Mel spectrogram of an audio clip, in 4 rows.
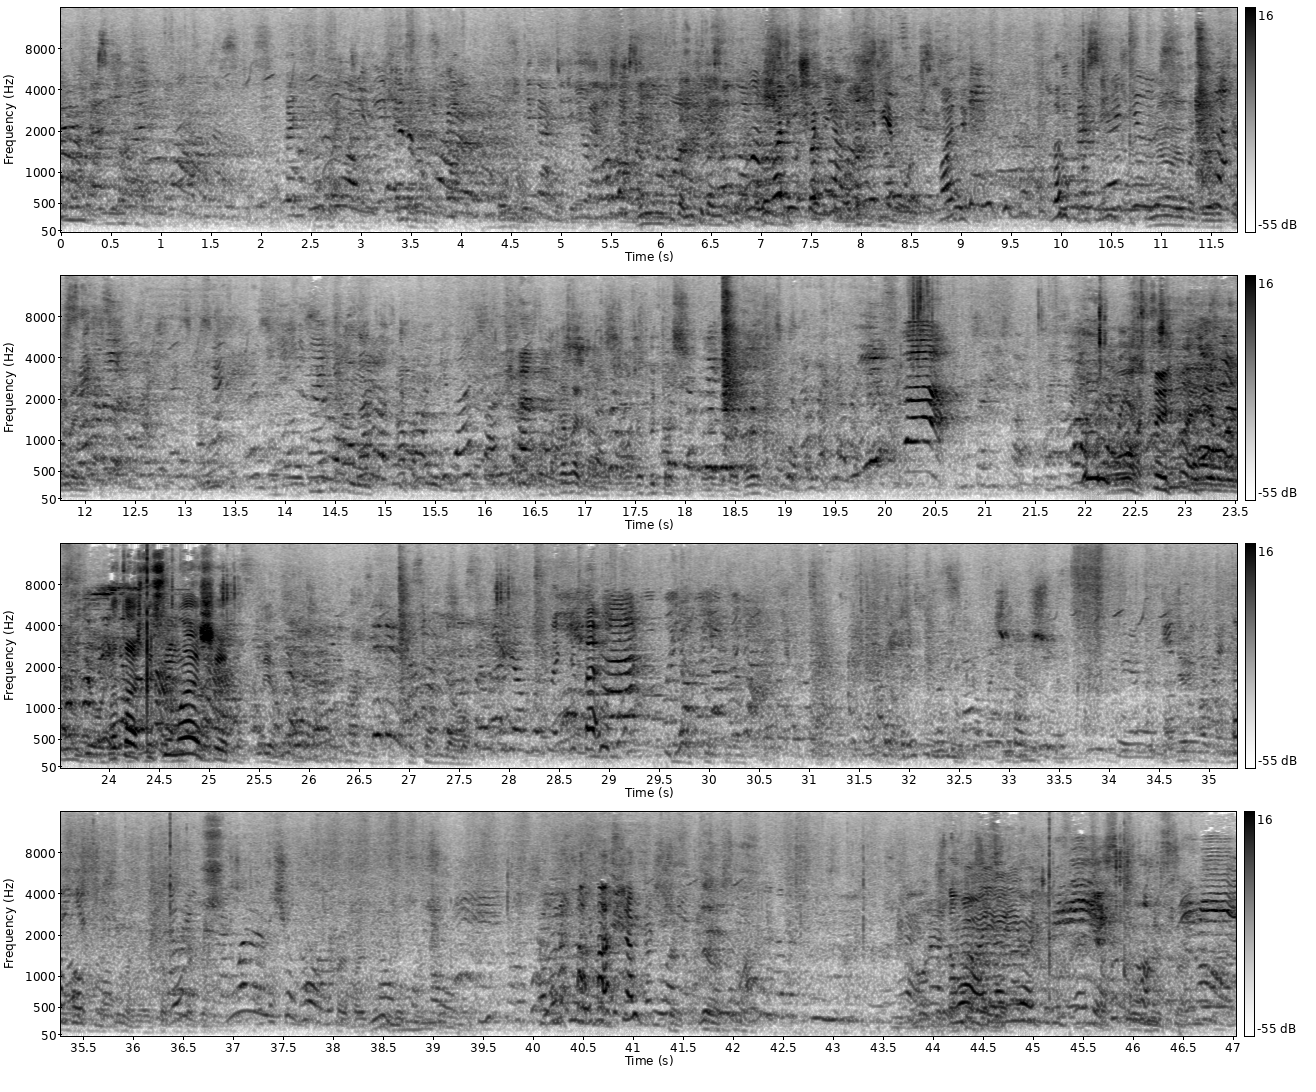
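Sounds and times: indistinct chatter of voices: 0:00.0 - 0:47.0.

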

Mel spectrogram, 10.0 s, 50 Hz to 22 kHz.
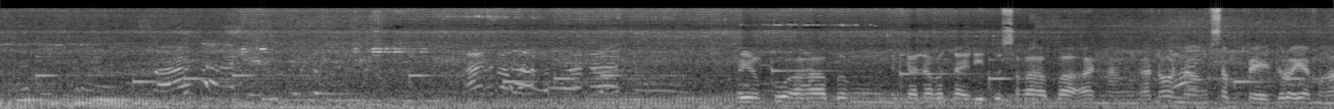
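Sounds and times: low hum of road traffic: 0:00.0 - 0:10.0
voices talking: 0:00.0 - 0:10.0.

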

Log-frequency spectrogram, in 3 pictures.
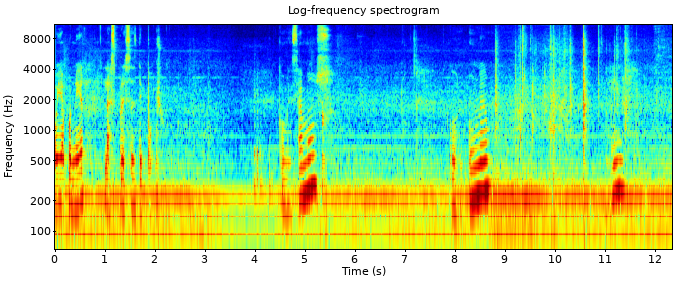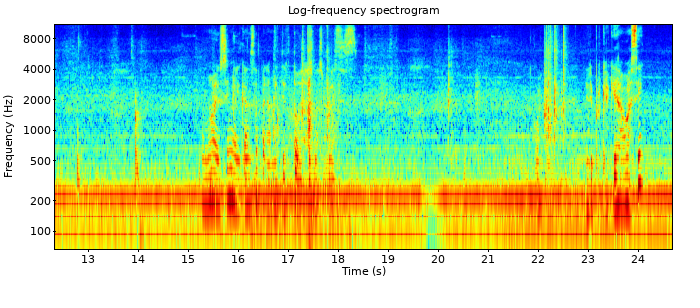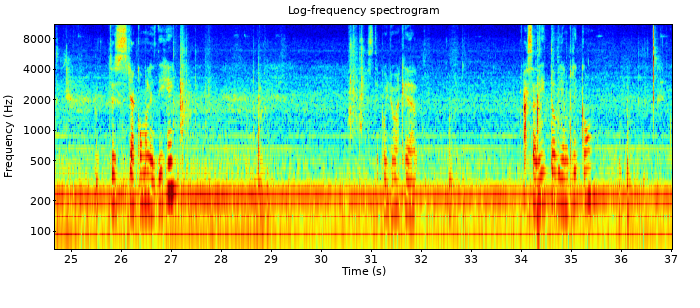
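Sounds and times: low electrical hum: 0:00.0 - 0:37.0.

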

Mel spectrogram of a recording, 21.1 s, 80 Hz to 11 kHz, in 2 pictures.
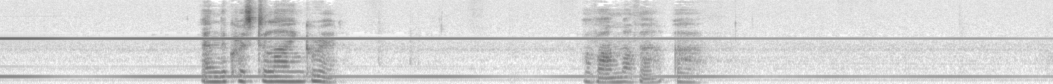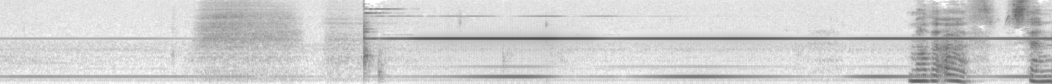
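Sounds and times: tuning fork struck with tap: 0:00.0 - 0:12.5, 0:14.2 - 0:21.0
tuning forks ringing: 0:00.0 - 0:21.0
breath: 0:12.4 - 0:14.2.

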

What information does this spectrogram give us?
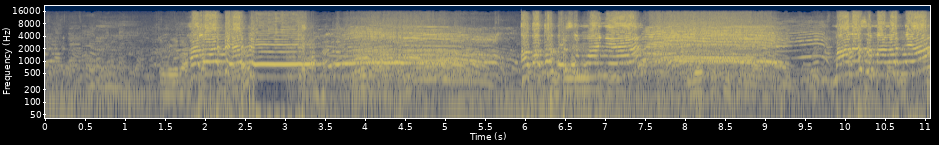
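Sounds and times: children shouting in unison: 0:02.1 - 0:11.0.

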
